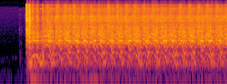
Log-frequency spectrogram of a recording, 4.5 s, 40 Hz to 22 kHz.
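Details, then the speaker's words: 1971 Fiat 850 Sport Coupe cranking after new coil, points, condenser and distributor arm: starter churns at an even beat but it never fires; no spark, the new points weren't making contact, original points cleaned later. "Still sounds like we're not getting a spark. This is infuriating. Right, well, after much head scratching and some further testing, we found that the points inside here were not making a very good contact."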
